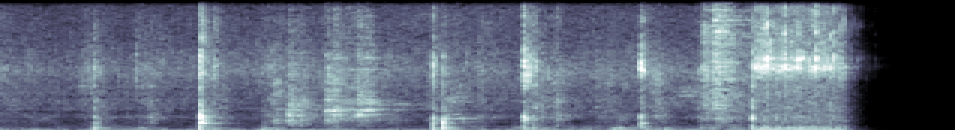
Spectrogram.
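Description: Dried bitter gourd slices sizzling as they fry in hot oil, stirred with a metal spoon that knocks against the pan about once a second. The sizzle grows louder near the end, then cuts off suddenly.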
